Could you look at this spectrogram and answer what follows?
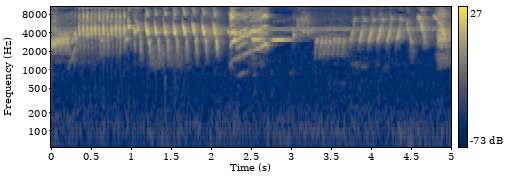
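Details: A long-tailed shrike's power sobek song opens with a rapid, rattling string of high clicks, then shifts into rising whistles and a mix of varied chirps and trills.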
